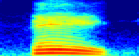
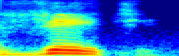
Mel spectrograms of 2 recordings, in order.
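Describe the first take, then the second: First: It starts with a hard B sound. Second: It starts with a soft V sound. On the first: "o som duro, né? O som mais forte. Beit é o B de bola" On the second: "Tirou o ponto de dentro, ficou veit. É o V como viola"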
